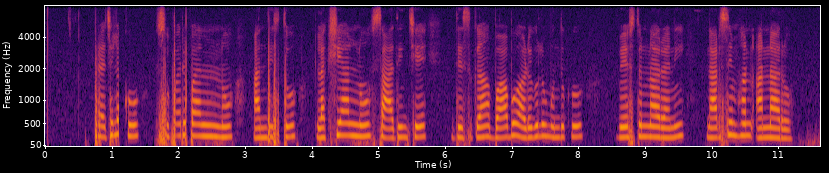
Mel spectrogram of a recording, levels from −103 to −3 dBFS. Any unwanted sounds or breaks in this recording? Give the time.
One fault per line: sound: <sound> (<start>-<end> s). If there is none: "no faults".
sound: dropout (1.1-1.2 s)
